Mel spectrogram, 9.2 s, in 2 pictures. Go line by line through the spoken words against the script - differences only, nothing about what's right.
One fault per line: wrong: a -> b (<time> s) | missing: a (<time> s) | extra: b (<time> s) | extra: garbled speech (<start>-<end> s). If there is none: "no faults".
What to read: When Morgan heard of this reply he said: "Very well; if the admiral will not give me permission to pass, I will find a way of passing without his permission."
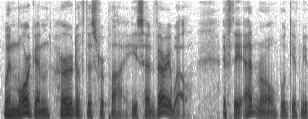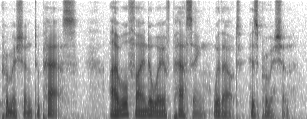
missing: not (4.3 s)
